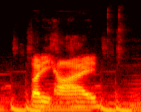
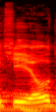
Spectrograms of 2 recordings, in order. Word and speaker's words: Hield: Same with Buddy Hyde. I probably pronounced that name wrong. Buddy Hield.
